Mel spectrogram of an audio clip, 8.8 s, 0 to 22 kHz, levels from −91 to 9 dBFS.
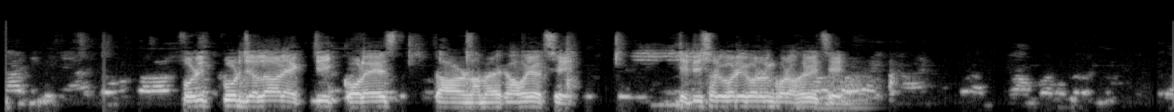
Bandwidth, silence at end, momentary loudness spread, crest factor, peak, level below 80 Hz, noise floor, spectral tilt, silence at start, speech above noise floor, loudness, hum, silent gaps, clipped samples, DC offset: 8 kHz; 0 s; 19 LU; 14 dB; -2 dBFS; -58 dBFS; -44 dBFS; -3.5 dB/octave; 0.05 s; 30 dB; -14 LUFS; none; none; under 0.1%; under 0.1%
